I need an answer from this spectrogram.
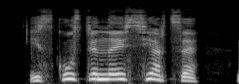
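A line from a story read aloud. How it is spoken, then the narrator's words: Furious shout. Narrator (Russian): бешено закричал Шрей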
